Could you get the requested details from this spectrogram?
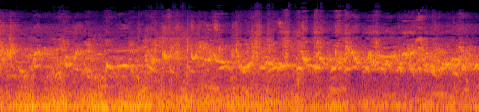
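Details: Greater green leafbird delivering its song material in a relaxed, fluffed-up 'teler' style: a dense, continuous run of bright chirps, trills and twittering notes with quick rising and falling slurs, over a steady low background hum.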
